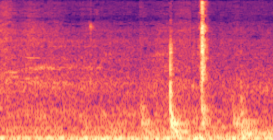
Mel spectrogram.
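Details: Sharp clicks from the PTO overrunning clutch on an antique Farmall tractor without live PTO, ratcheting normally as the implement's inertia keeps it freewheeling after the clutch is pushed in, with the coupler refitted.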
